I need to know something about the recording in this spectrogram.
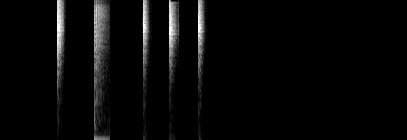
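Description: Five short, crisp hi-hat hits, one at a time in the first two seconds, as replacement hi-hat samples are auditioned on their own, followed by silence.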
